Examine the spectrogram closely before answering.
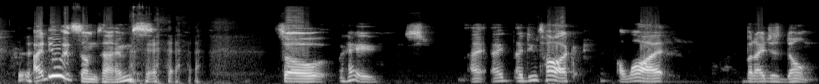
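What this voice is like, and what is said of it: Raspy, strained voice. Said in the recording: “My voice is getting raspy.”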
